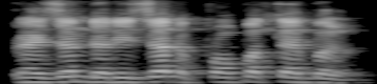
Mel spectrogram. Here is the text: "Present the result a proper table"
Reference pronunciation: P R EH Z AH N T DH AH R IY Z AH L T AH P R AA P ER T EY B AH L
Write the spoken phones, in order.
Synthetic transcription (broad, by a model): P R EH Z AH N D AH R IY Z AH T AH P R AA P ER T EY B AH L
